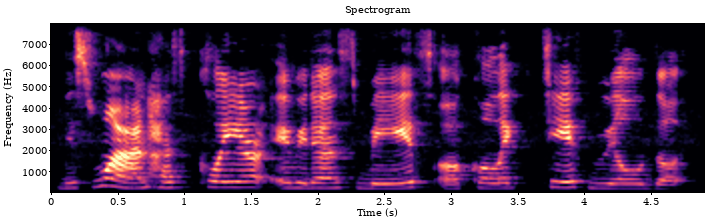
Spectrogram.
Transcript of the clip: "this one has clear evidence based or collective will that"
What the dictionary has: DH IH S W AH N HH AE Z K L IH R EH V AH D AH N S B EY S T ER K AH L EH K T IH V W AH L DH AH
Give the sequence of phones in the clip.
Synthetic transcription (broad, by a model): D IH S W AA N HH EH S K L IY R EH V AH D AH N S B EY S ER K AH L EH K T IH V W AH L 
